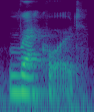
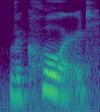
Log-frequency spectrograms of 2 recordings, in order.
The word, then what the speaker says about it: record: As a general rule, with 2-syllable nouns, the stress is placed on the first syllable. Content, contract, object, record. And with 2-syllable verbs or adjectives, the stress is usually placed on the second syllable.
